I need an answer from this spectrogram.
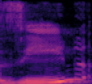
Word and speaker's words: zine: And then there's a older and younger I I had a a 20some year old pronounce it as Z to me. And I told, "Oh, it's Zen. It's short for magazine."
